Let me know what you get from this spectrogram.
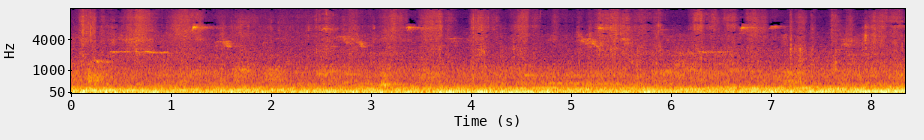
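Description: Small birds chirping faintly now and then, over a steady low rumble of wind on the microphone.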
